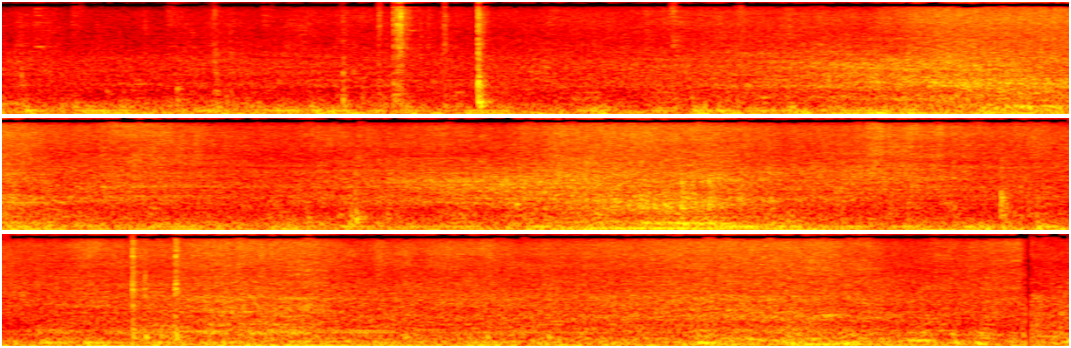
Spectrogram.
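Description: Road traffic passing: a steady low rumble with cars swelling up and fading away, twice in the middle. Two sharp clicks come about two seconds in.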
